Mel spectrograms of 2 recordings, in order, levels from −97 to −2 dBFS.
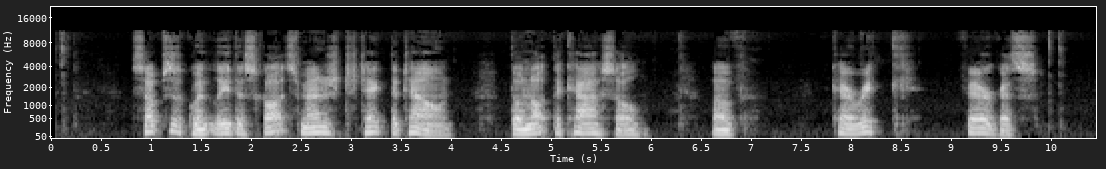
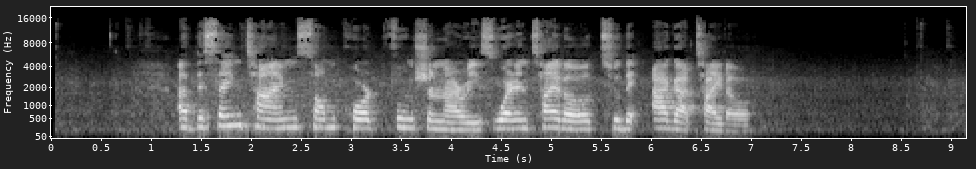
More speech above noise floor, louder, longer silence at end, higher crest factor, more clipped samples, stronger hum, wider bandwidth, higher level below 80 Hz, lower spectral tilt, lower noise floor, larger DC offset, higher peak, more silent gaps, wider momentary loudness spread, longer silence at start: first, 53 dB vs 44 dB; about the same, -20 LUFS vs -18 LUFS; second, 0.65 s vs 2.2 s; about the same, 18 dB vs 18 dB; neither; neither; second, 11.5 kHz vs 16 kHz; first, -42 dBFS vs -66 dBFS; first, -6 dB/octave vs -2 dB/octave; first, -73 dBFS vs -62 dBFS; neither; about the same, -4 dBFS vs -2 dBFS; neither; first, 10 LU vs 7 LU; second, 0.8 s vs 1.25 s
